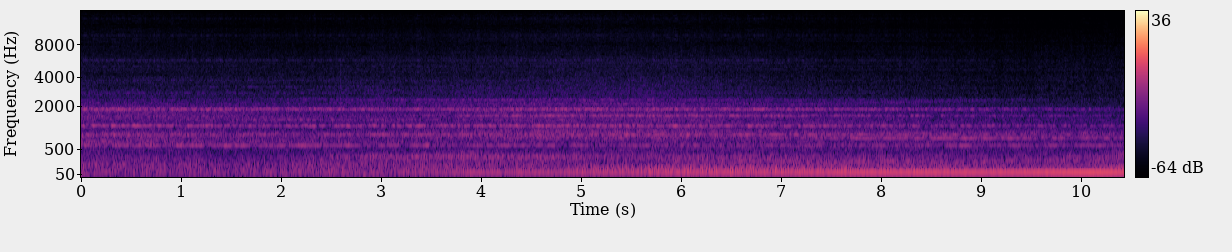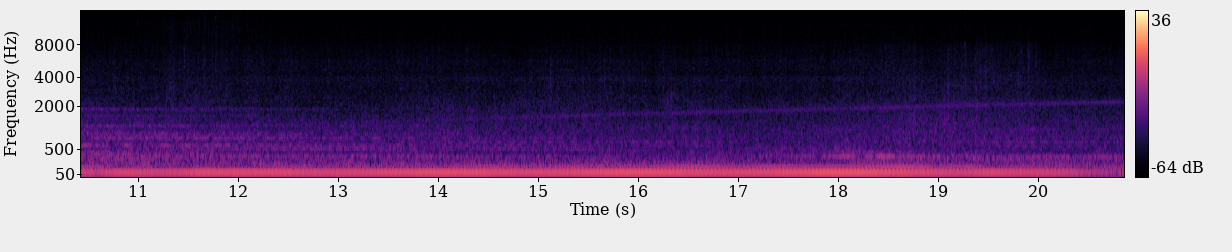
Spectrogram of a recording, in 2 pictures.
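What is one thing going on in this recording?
A vehicle engine idles with a low, steady rumble.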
